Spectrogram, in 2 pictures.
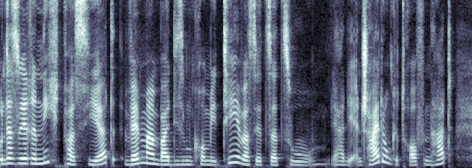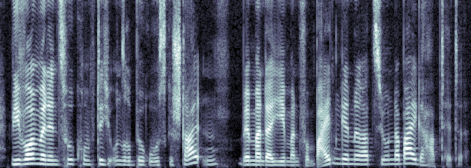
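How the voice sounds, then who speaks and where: A woman talks at a moderate pace and medium pitch with ordinary pitch variation. The recording is very clean with a silent background. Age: 40s. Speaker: podcast host and business coach. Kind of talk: solo business podcast talk. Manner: formal.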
